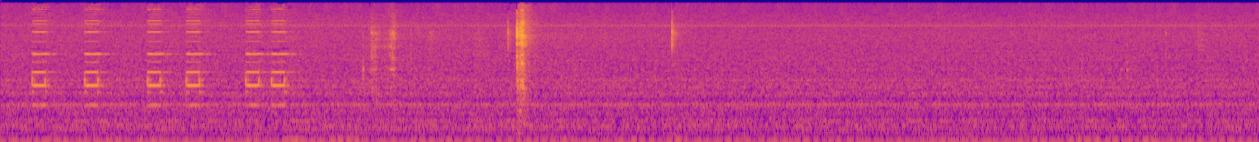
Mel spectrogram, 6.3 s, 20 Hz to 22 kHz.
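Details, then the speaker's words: Fluke tester with a 6502 pod on a 1979 Atari Asteroids PCB, with a control error on bit 4 (R/W): quick bursts of high beeps over room hum. Error beeping, traced to a faulty pod cable; it cleared once the cable issue was found. "is this a problem with my with my cable now it says it's okay i got a bad cable dammit"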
